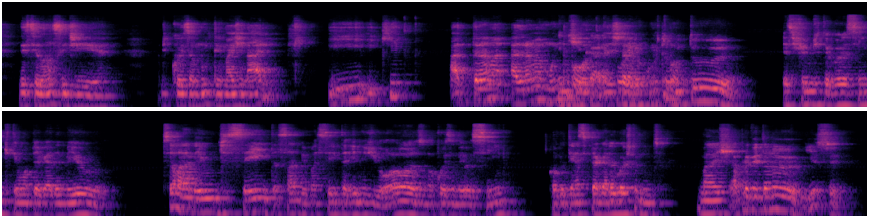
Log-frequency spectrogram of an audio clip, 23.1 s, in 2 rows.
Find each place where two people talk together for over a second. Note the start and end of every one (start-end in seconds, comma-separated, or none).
7.4-9.1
